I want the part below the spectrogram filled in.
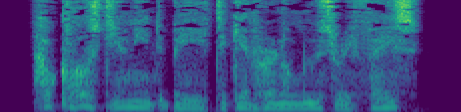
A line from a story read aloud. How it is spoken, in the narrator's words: I whispered to Megan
